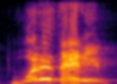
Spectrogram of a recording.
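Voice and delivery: high, loud disbelief; can't believe what you're asked; shocked protest. Real, not acted. Protesting the Hawaiian accent request.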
